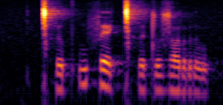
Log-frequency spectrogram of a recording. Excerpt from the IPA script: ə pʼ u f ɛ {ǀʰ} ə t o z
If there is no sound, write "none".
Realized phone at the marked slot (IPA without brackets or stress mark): ǀʰ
